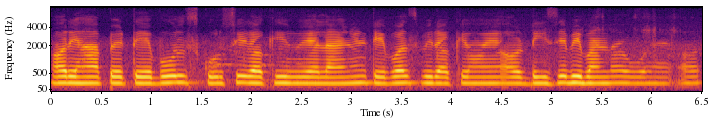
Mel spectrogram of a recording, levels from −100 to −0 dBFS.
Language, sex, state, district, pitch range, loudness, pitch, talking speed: Hindi, female, Bihar, Madhepura, 190-195 Hz, -15 LUFS, 190 Hz, 195 wpm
